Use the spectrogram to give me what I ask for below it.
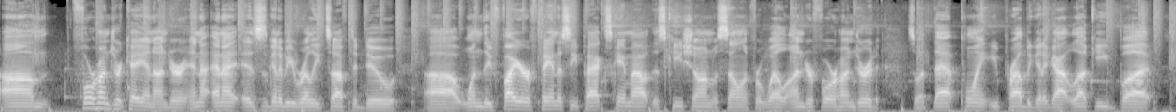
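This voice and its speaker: A man speaks at a fairly quick pace in a medium pitch, with music playing in the background. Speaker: gaming YouTuber. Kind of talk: video game tutorial. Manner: fast; animated.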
